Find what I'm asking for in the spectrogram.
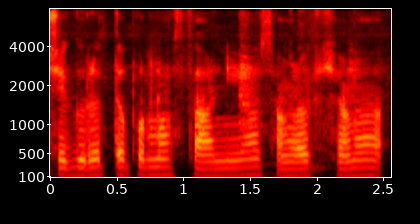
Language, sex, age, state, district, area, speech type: Odia, male, 18-30, Odisha, Koraput, urban, spontaneous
